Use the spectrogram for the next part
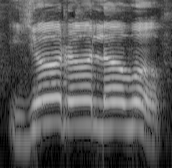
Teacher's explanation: र ल व उच्चार इ र ल उ या स्वरांसारखा होतो हवा सहज बाहेर पडते म्हणून यांना अर्धस्वर असणारे व्यंजन म्हणतात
